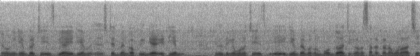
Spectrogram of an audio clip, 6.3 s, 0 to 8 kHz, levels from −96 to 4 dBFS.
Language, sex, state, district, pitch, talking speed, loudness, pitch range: Bengali, male, West Bengal, Jhargram, 105 Hz, 235 wpm, -24 LUFS, 105-110 Hz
